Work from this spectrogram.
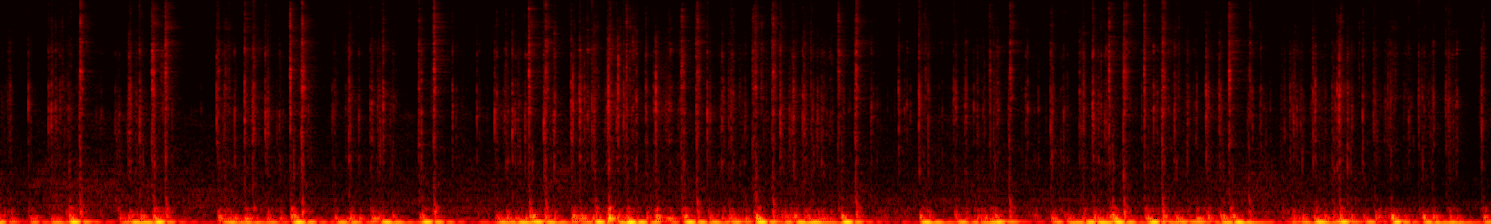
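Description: Fingertips of both hands type rapidly on a full-size black plastic backlit RGB gaming keyboard with a hollow housing, heard close up. Fast, overlapping key taps with crisp clicks and a deep, hollow low thump run almost continuously for the whole clip, each tap dying away almost at once.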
